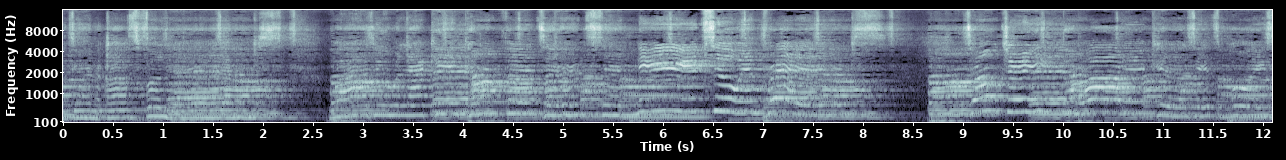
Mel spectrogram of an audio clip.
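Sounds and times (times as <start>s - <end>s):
looped vocal layers: 0.0s - 12.0s
woman singing into microphone: 0.0s - 12.0s.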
